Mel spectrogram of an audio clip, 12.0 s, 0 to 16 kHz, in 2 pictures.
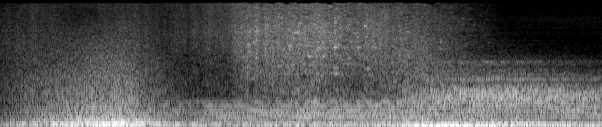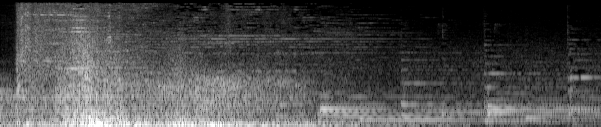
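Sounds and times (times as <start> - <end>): glass shattering effect: 2.3 - 4.4, 6.2 - 9.1.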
